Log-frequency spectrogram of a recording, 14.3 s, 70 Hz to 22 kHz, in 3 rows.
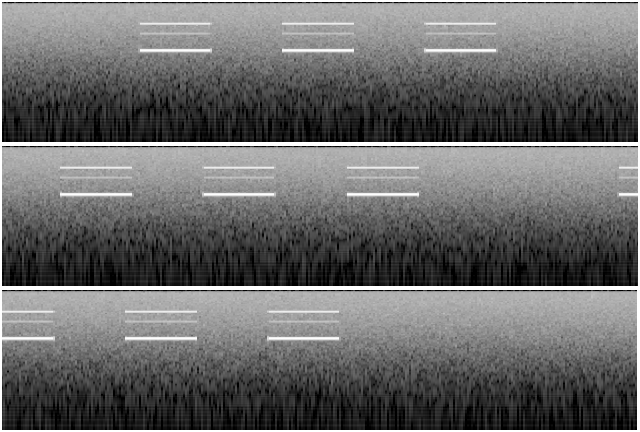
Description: Alarm pattern, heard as an alarm's beeps, played three times, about 3000 Hz. Temporal three. Smoke or fire, evacuate.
